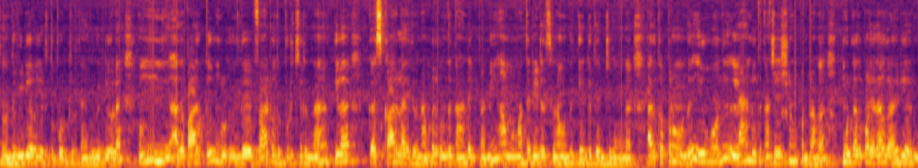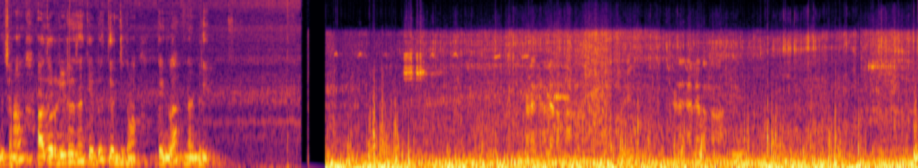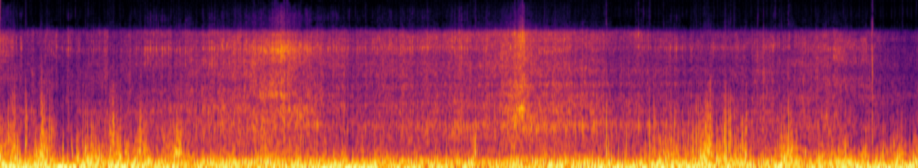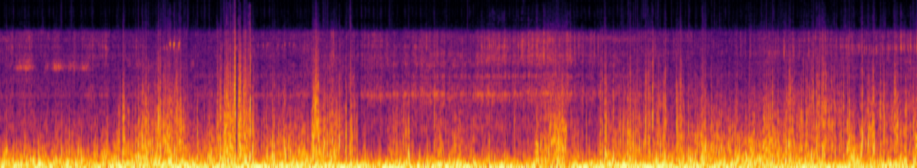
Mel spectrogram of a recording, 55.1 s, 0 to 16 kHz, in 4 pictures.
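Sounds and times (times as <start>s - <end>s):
motorcycle engine running: 17.5s - 55.0s
wind buffeting microphone: 18.6s - 55.0s.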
